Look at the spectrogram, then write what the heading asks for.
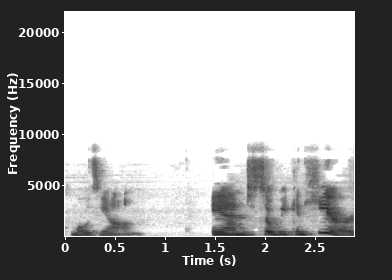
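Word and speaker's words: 麻雀: was written in chinese what would have been pronounced in mandarin or what's spoken in beijing as machui however in shanghai it would have where it was developed that would have been pronounced more like moseong and so we can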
